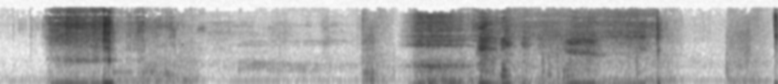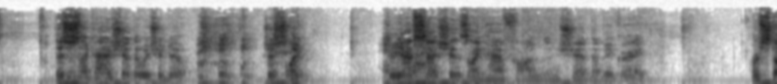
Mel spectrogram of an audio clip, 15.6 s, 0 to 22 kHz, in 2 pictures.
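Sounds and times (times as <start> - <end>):
crunching bites and chewing of an apple: 0.3 - 2.0
speech: 8.4 - 11.0, 11.6 - 14.4, 15.3 - 15.5.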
